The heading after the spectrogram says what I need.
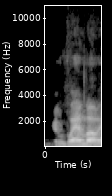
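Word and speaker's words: Mbeumo: Mbuemo, yeah.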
